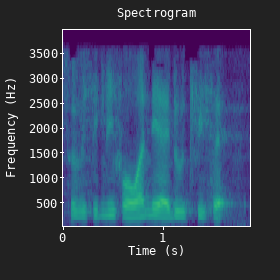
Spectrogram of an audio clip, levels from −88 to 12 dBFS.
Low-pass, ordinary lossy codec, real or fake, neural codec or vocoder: 3.6 kHz; MP3, 32 kbps; fake; autoencoder, 48 kHz, 32 numbers a frame, DAC-VAE, trained on Japanese speech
